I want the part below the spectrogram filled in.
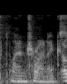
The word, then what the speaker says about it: Plantronics: Beyond that, I got to check out Plantronics. How would you say that? – I would say that that's Plantronics.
